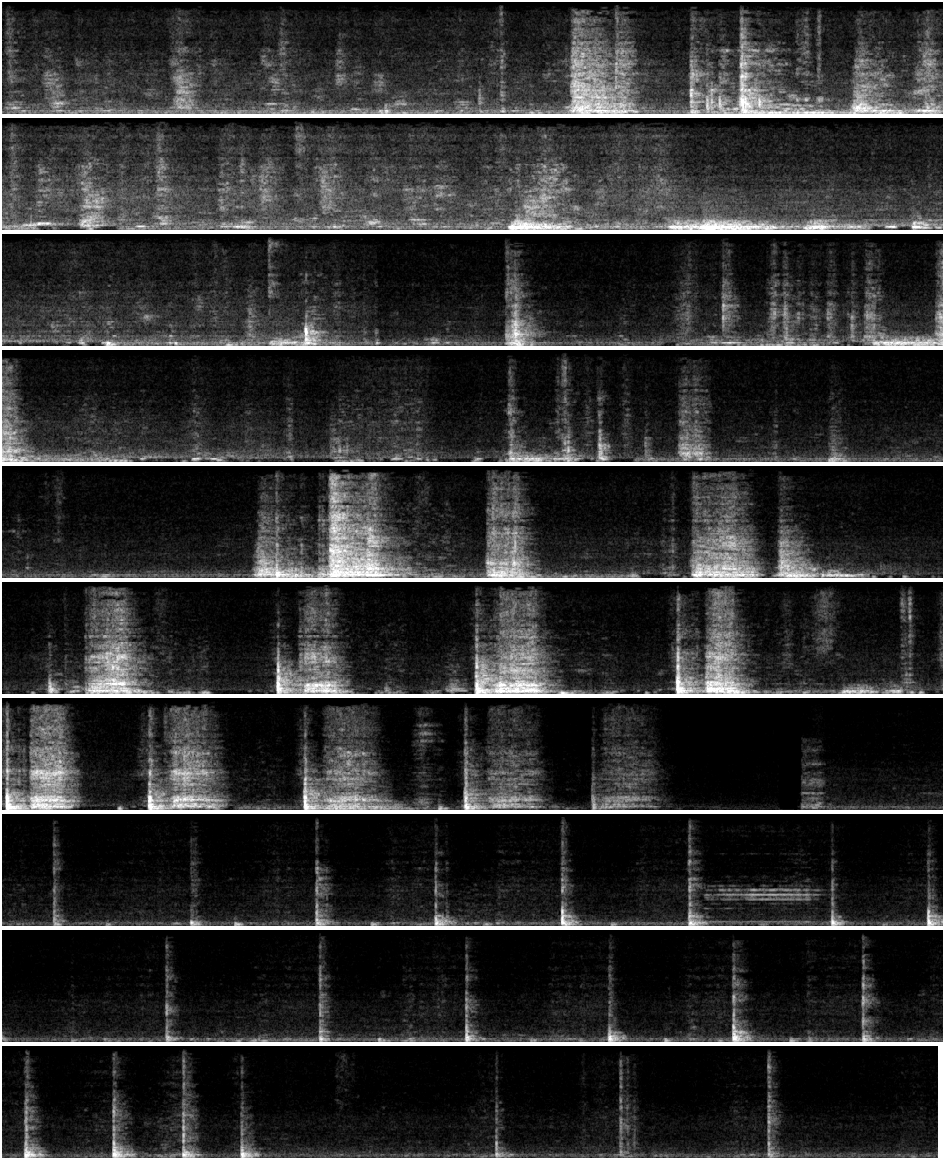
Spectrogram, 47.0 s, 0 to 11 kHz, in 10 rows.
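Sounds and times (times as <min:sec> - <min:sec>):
tool scraping sand: 0:20.1 - 0:21.5, 0:22.2 - 0:22.9, 0:23.8 - 0:27.4, 0:28.2 - 0:31.6.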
